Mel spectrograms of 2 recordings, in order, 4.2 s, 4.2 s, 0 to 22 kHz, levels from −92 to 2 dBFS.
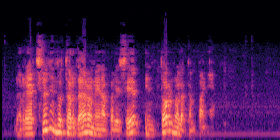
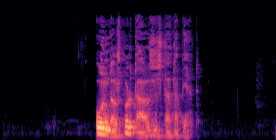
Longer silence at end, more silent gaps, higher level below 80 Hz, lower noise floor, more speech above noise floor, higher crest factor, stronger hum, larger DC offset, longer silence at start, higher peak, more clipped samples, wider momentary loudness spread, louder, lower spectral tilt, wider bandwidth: second, 1 s vs 1.3 s; neither; about the same, -54 dBFS vs -50 dBFS; second, -51 dBFS vs -79 dBFS; second, 34 dB vs 60 dB; about the same, 18 dB vs 20 dB; neither; neither; second, 0.25 s vs 1.45 s; first, 0 dBFS vs -4 dBFS; neither; second, 12 LU vs 18 LU; about the same, -17 LUFS vs -19 LUFS; about the same, -6 dB/octave vs -6.5 dB/octave; second, 9 kHz vs 14.5 kHz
